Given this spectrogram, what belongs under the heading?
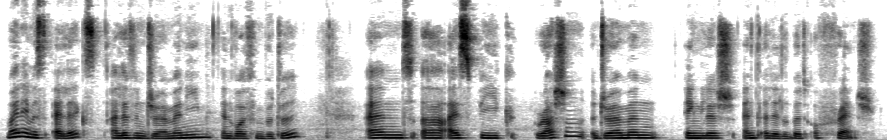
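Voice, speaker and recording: A woman's voice: mid-range voice, moderate pace, a little mellow. A woman answering interview questions casually, with fillers. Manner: hesitant, with fillers. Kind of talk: casual chat.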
